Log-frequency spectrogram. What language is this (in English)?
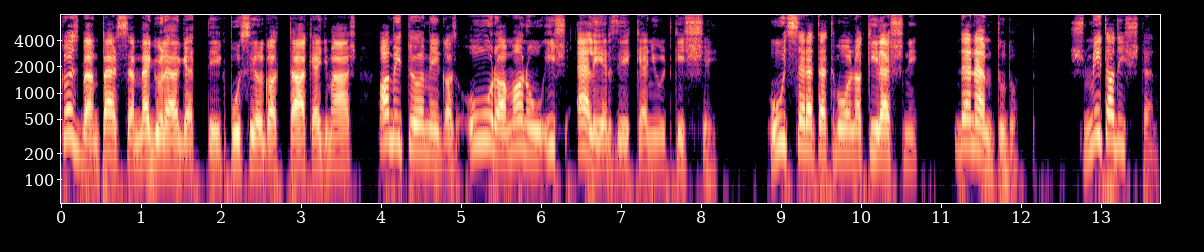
Hungarian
